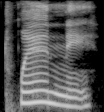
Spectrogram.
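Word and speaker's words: twenty: Então a pronúncia de 20 no inglês americano vai ser 20. É como se eles ou deletassem esse T ou colocassem um outro N.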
